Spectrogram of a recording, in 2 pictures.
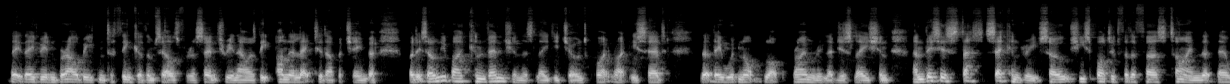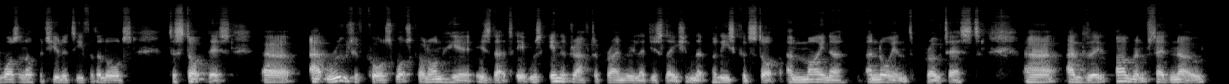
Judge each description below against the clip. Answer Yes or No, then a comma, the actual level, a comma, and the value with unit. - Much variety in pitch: No, average, 4.6 semitones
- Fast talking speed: Yes, fast, 220 wpm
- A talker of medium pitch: No, low, 110 Hz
